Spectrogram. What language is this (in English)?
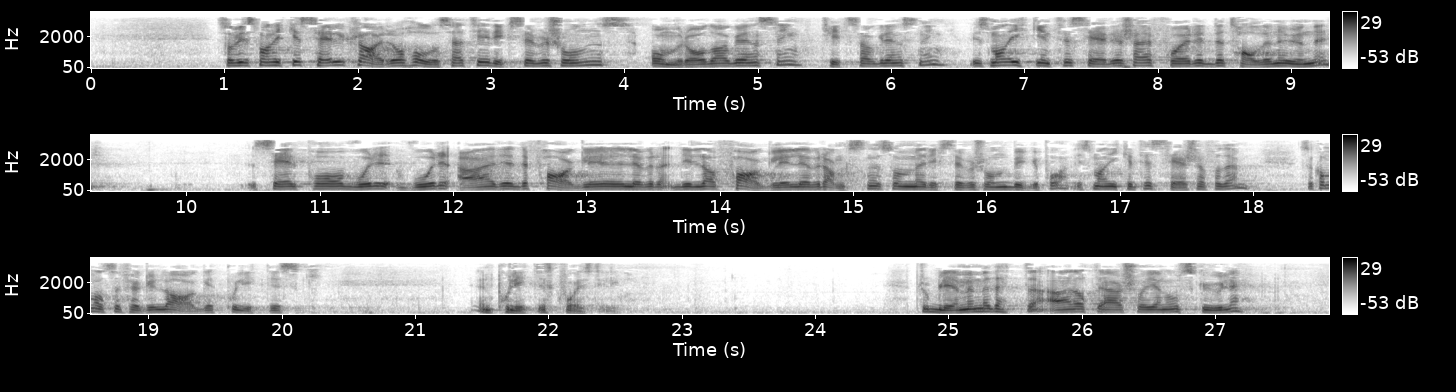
Norwegian Bokmål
